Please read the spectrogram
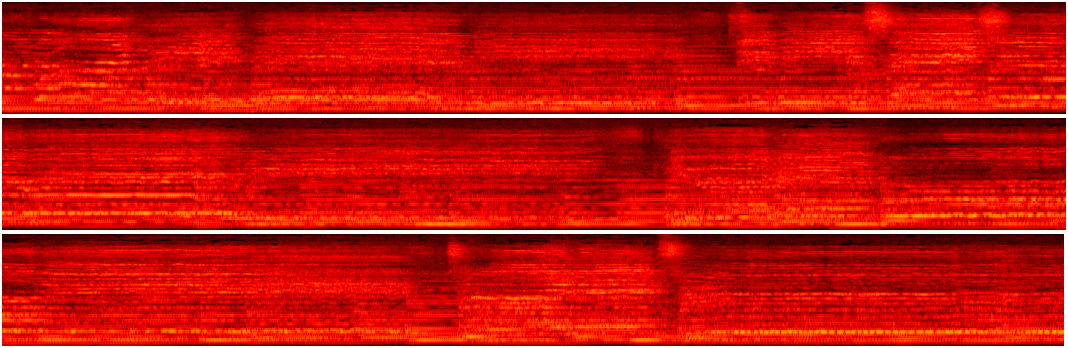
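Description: Congregation singing a gospel chorus together, many voices holding long notes.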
